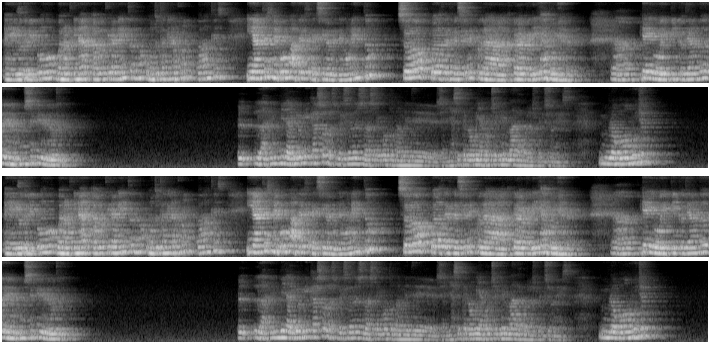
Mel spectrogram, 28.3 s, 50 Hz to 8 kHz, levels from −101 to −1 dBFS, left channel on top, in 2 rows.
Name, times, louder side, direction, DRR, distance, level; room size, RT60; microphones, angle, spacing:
voice 1, 0.0-3.5 3.9-4.4 4.9-7.4 7.9-11.4 11.8-12.2 12.7-15.4, equal, 5° left, -9 dB, 0.9 m, -26 dB
voice 2, 3.4-3.7 12.2-12.6 18.8-25.4 26.1-27.0, left 1 dB, 35° left, -12 dB, 0.7 m, -31 dB
3.3 x 2.2 x 3.1 m, 1.2 s
head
